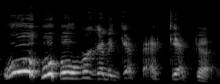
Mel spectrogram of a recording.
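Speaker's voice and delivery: loud laughing glee; a cat and dog laughing at prey; gloating animals. Acted.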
